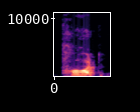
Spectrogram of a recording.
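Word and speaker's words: thought: उसके बाद थॉट, देखिए टी एच को था पढ़ते हैं, ओ यू को ओ पढ़ेंगे। जी एच टी कहीं पर भी होता है तो जी एच आपका साइलेंट रहेगा, यानी कि थॉट का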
